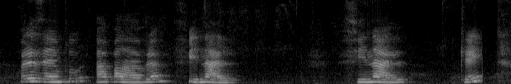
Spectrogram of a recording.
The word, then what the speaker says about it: final: No final das palavras, ele não vai ser pronunciado como U, ok?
